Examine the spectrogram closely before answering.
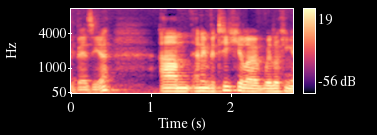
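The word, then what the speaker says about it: Bézier: So it's all to do with these things called Bezier curves, or I think it's meant to be pronounced Bezier curves, but I just say Bezier.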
